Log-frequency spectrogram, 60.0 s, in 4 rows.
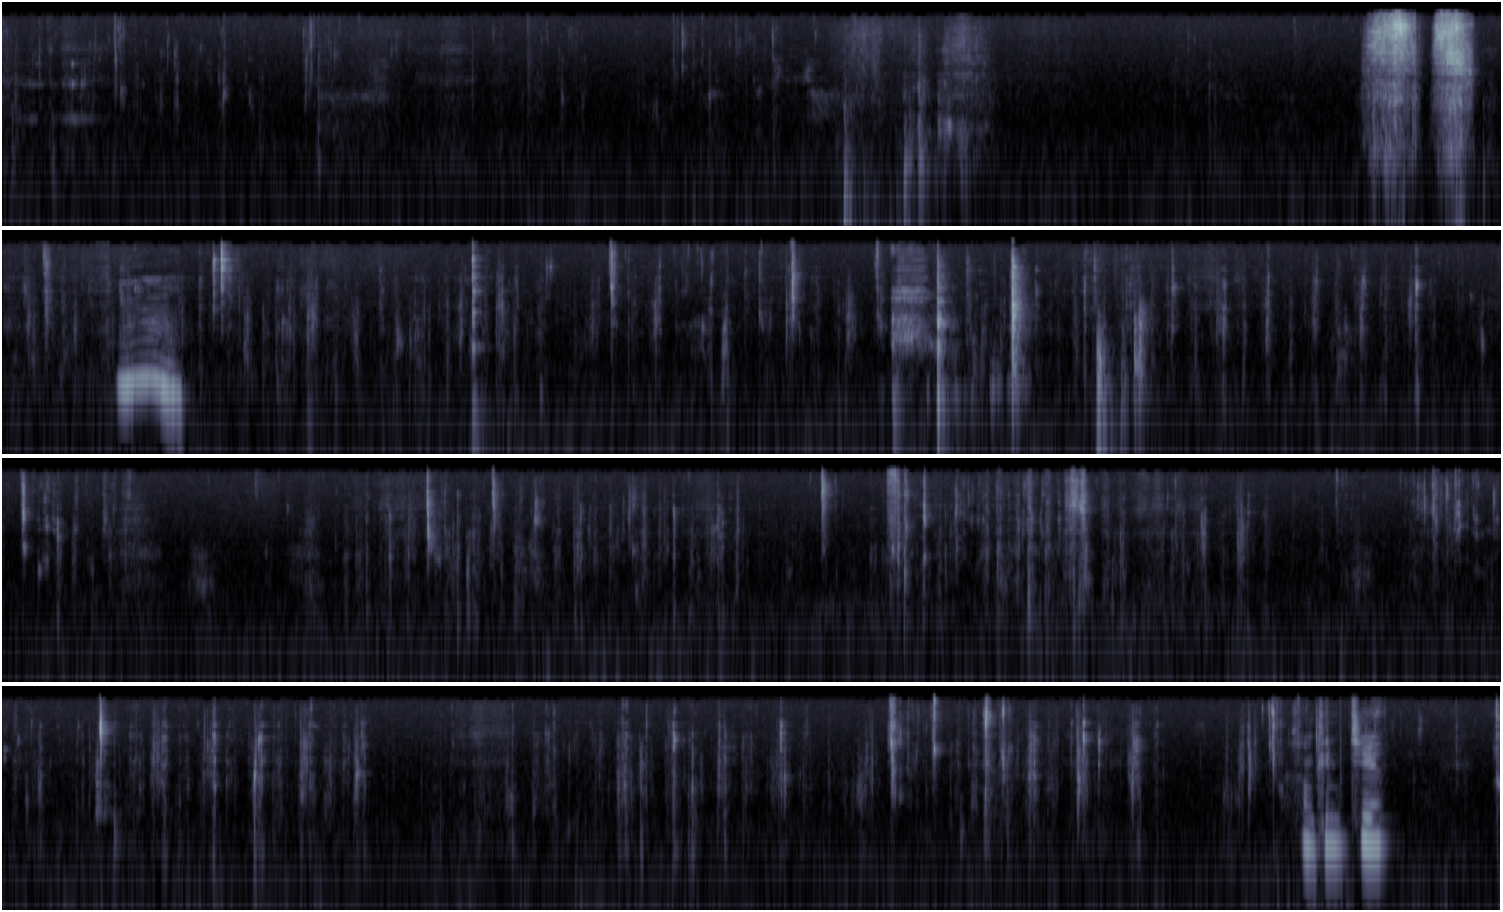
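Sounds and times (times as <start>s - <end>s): chewing and biting food: 26.5s - 31.2s, 33.3s - 48.7s, 49.3s - 57.9s.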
